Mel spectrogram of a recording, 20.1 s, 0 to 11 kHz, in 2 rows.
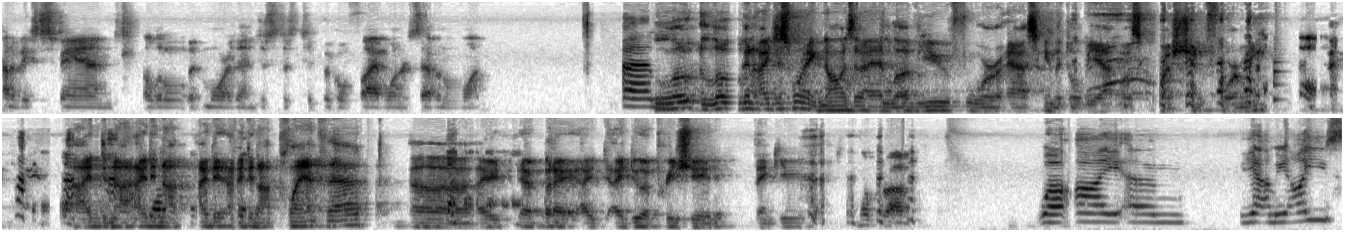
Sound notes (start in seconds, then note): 5.1 chuckling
